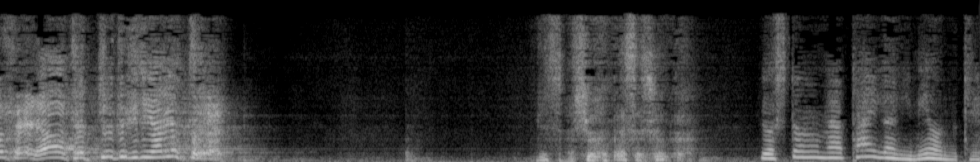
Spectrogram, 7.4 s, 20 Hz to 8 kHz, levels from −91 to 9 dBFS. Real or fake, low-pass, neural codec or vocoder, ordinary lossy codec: fake; 7.2 kHz; codec, 24 kHz, 1 kbps, SNAC; MP3, 32 kbps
